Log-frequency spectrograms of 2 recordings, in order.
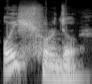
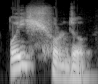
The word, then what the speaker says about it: ঐশ্বর্য: থাকি স্বর্য ইত্যাদি ইত্যাদি কিন্তু এর শুদ্ধ উচ্চারণ হচ্ছে ঐশ্বর্য ঐশ্বর্য ঐশ ঐশ ঐশ্বর্য এটিকে আমরা বলে থাকি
